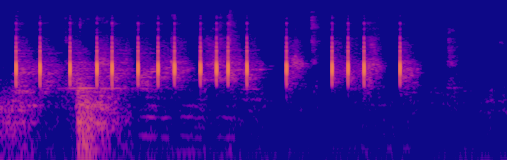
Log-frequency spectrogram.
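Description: Smartphone on-screen keyboard click sounds, one short tick per key press, in quick irregular runs as a message is typed, with a short pause and then a few more taps before it stops about four seconds in.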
